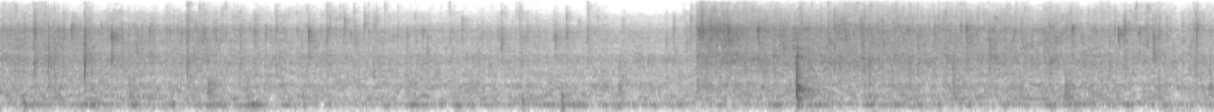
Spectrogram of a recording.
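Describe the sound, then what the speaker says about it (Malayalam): Banana flower vada deep-fry in oil with a soft, even bubbling sizzle, turned once partway through, which briefly makes the frying louder and brighter. "മൂത്തതിന് ശേഷം നന്നായിട്ട് തിരിച്ചു മറിച്ചിട്ട് പൊരിച്ചെടുക്കുക"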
